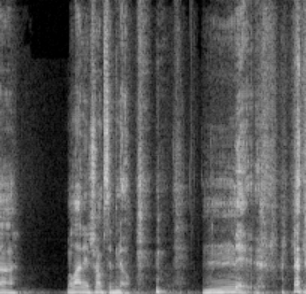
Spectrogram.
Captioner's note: laugh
